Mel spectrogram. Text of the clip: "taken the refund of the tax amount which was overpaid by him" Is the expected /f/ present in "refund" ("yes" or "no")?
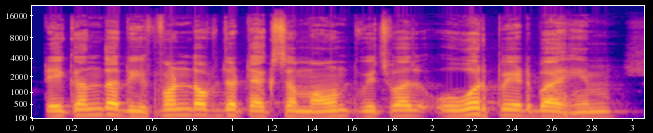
yes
